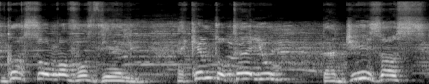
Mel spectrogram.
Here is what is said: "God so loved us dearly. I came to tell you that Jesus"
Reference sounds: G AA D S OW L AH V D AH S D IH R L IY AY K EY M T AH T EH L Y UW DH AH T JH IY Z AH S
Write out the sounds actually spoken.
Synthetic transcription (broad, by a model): G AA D S OW L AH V AH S D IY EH L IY AY K EY M T AH T EH L Y UW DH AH T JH IY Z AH S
